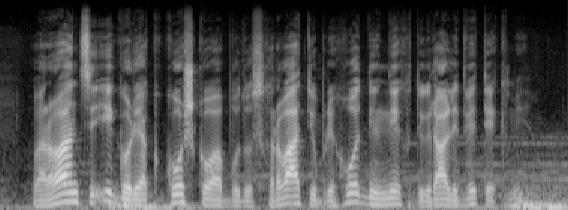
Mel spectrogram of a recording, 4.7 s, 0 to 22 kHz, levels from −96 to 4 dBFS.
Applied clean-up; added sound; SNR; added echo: none; Crowd; 10 dB; none.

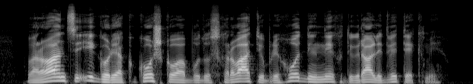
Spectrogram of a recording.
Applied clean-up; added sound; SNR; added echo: none; none; none; none.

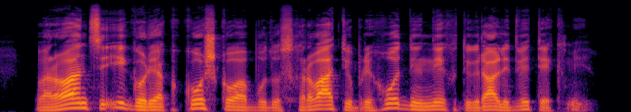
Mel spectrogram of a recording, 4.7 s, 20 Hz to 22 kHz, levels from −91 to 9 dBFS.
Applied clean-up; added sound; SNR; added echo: neural mask model Resemble Enhance denoiser.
